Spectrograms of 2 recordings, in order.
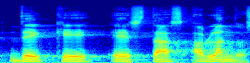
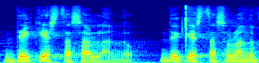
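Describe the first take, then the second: First: Slow, separated "¿De qué estás hablando?"; spaced-out words in "¿De qué estás hablando?", no linking. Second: "¿De qué estás hablando?" as one single word; words run together. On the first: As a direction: give each word of "¿De qué estás hablando?" its own beat. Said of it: "No dicen". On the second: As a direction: link "qué estás hablando" without gaps, lower and casual. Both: Shown as a demonstration.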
